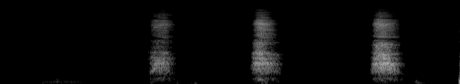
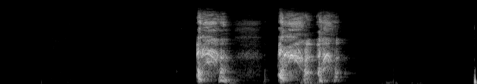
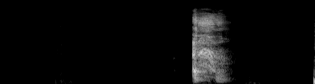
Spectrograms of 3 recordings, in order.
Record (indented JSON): {
  "exhalation_length": "4.6 s",
  "exhalation_amplitude": 8804,
  "exhalation_signal_mean_std_ratio": 0.29,
  "three_cough_length": "4.8 s",
  "three_cough_amplitude": 28674,
  "three_cough_signal_mean_std_ratio": 0.34,
  "cough_length": "3.2 s",
  "cough_amplitude": 26754,
  "cough_signal_mean_std_ratio": 0.23,
  "survey_phase": "beta (2021-08-13 to 2022-03-07)",
  "age": "45-64",
  "gender": "Male",
  "wearing_mask": "No",
  "symptom_cough_any": true,
  "symptom_runny_or_blocked_nose": true,
  "symptom_shortness_of_breath": true,
  "symptom_fatigue": true,
  "symptom_headache": true,
  "smoker_status": "Never smoked",
  "respiratory_condition_asthma": false,
  "respiratory_condition_other": true,
  "recruitment_source": "Test and Trace",
  "submission_delay": "2 days",
  "covid_test_result": "Positive",
  "covid_test_method": "RT-qPCR",
  "covid_ct_value": 19.2,
  "covid_ct_gene": "N gene"
}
